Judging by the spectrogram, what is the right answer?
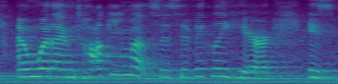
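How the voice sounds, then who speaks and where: A loud woman's voice at a fairly high pitch, with ordinary pitch variation, comes through audible room echo and noticeable background noise. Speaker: spiritual reader and channeler. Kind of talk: monologue lecture to camera. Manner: casual, filler-heavy.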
